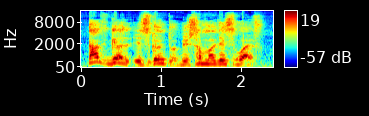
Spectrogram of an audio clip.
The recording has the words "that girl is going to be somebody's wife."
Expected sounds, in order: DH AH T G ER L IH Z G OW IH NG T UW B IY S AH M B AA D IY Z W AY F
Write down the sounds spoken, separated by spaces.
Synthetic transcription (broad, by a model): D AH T G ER L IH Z G OW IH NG T UW B IY S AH M AA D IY S W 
